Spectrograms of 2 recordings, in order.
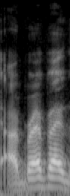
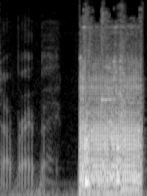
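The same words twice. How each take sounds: First: Said in the usual way. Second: Slow, low "I'll be right back"; slow deep sign-off. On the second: Acted. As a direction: drop the voice low and drag it out. Signing off before break, slow low.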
